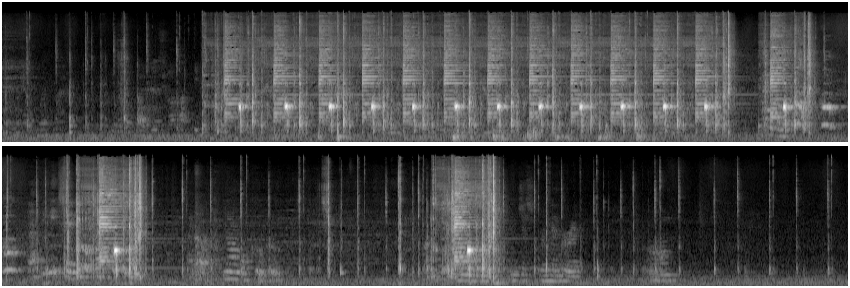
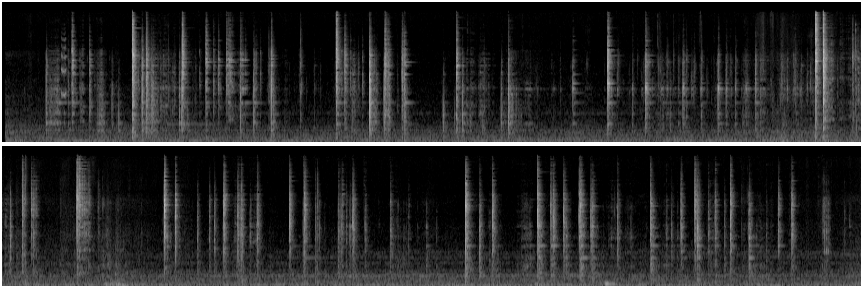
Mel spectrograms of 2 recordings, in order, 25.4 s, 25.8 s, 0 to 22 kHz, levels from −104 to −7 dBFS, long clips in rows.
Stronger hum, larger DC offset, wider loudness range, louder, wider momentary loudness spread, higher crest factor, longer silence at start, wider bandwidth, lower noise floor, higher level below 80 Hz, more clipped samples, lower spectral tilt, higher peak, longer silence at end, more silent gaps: neither; neither; about the same, 11 LU vs 13 LU; first, -28 LUFS vs -40 LUFS; about the same, 26 LU vs 24 LU; second, 28 dB vs 42 dB; first, 1 s vs 0.65 s; about the same, 17 kHz vs 16.5 kHz; second, -65 dBFS vs -69 dBFS; about the same, -70 dBFS vs -70 dBFS; neither; first, 0 dB/octave vs 1.5 dB/octave; about the same, -4 dBFS vs -4 dBFS; first, 3.75 s vs 0.5 s; neither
